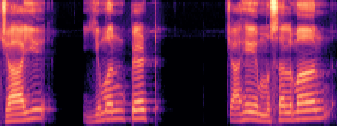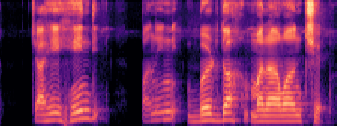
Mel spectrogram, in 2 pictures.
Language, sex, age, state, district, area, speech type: Kashmiri, male, 30-45, Jammu and Kashmir, Pulwama, urban, spontaneous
